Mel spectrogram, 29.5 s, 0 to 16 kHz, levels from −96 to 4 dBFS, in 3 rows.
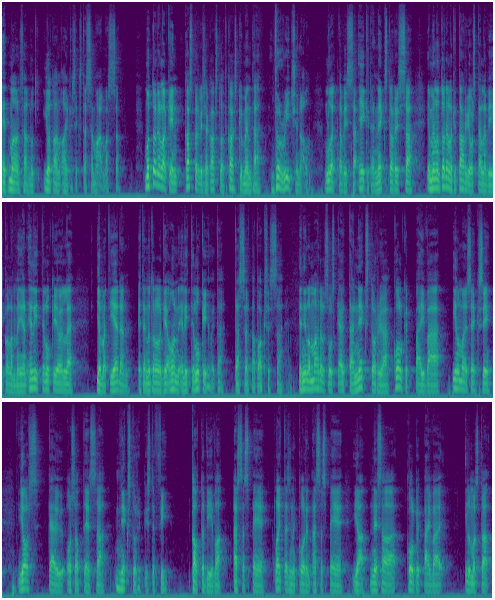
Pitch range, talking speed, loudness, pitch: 90-115 Hz, 120 wpm, -31 LUFS, 95 Hz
